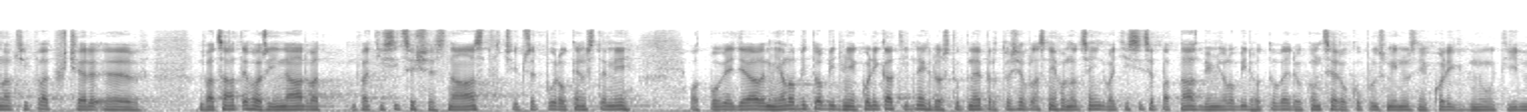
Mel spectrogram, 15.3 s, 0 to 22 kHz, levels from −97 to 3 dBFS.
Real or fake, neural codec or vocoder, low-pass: fake; codec, 44.1 kHz, 7.8 kbps, Pupu-Codec; 7.2 kHz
